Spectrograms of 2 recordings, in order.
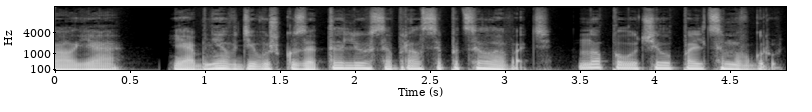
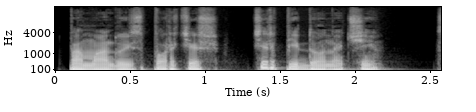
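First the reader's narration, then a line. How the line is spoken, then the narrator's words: Stern. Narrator (Russian): строго заявила жена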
